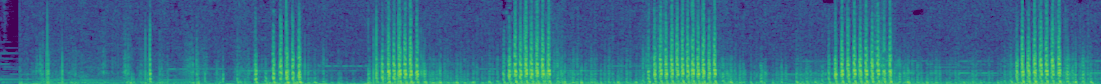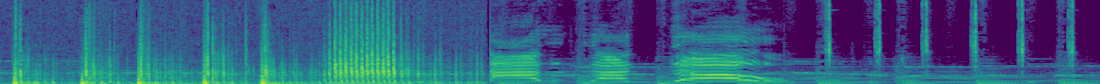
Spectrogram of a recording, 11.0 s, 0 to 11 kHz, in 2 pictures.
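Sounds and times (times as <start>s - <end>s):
sharp clicks: 0.0s - 8.0s.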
